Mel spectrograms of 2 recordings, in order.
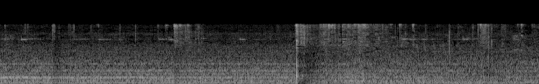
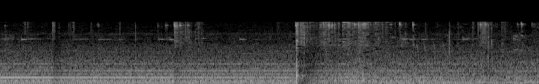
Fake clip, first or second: first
